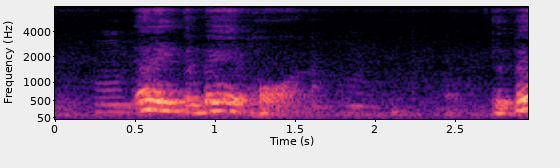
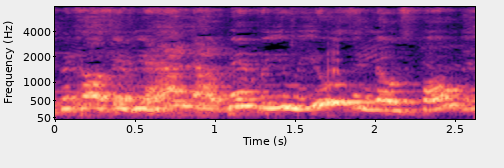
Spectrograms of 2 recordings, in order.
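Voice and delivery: high, loud shouted preaching climax; loud and higher, pushing every line to the congregation; preaching at full force; 5 semitones higher, 6 dB louder than usual. Acted. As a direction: lift the prayer into a shouting crescendo. Preaching climax, prayer quote.

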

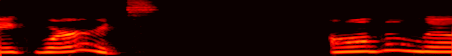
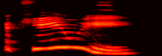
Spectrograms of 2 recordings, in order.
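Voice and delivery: high, pleased little voice; knowing answer; 11 semitones higher than usual. Acted. Little K proudly suggesting a kiwi, high. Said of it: "Little K knew the answer".

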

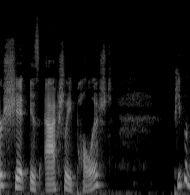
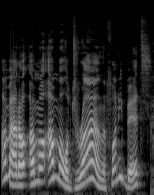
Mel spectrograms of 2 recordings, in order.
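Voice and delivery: high, louder squeaky complaint; mock whiny editor; 11 semitones higher, 9 dB louder than usual. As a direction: whine like a tired little employee. Editor answering boss in mock voice.

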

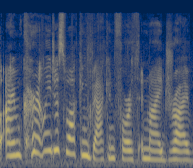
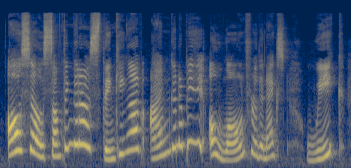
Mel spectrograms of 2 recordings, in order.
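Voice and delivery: much higher and louder, bursting with glee; excited; 9 semitones higher, 9 dB louder than usual. Real, not acted. Vlogger telling viewers her secret accent plan, giddy and loud. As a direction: gush it out like you can't wait.

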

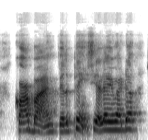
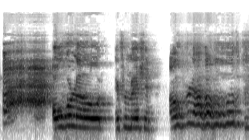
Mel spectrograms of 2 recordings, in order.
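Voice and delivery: hammed-up wail of overload, louder and higher; mock overwhelmed cry; 8 semitones higher, 3 dB louder, slower than usual. Viewer overwhelmed by car info, mock wailing. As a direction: throw up your hands at too much info. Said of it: "And you'll be like".

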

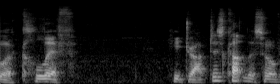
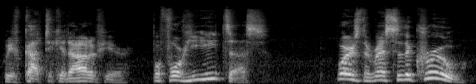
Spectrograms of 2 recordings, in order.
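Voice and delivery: louder, rising to a high question; urgent captain; 4 semitones higher, 6 dB louder than usual. A narrator's reading. Captain to fleeing crew, urgent and commanding. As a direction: press them urgently, building in volume. Captain urging escape from danger.

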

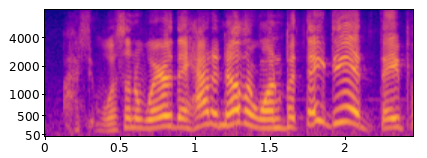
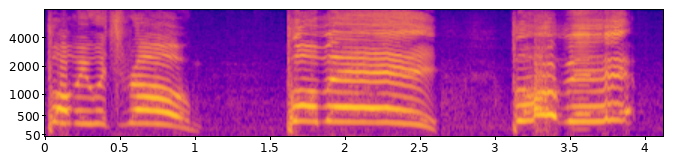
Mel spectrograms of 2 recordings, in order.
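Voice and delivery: hammed-up yelling for Bobby; 5 semitones higher, slower than usual. Begging Bobby for a push, hammed-up desperate yelling. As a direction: bellow for Bobby like he's drifting away. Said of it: "Not gonna do that voice again".

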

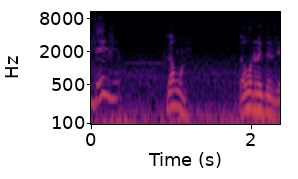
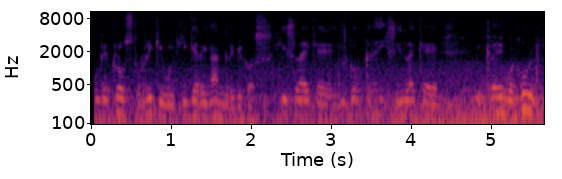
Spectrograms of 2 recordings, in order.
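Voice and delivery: quoted warning; 5 semitones lower, 10 dB quieter than usual. Retold or imitated. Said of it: "He said".

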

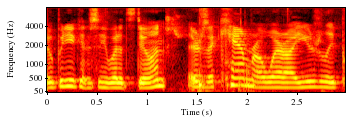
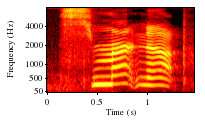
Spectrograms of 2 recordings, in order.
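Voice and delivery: mock self-scolding; 5 semitones higher, much slower than usual. Real, not acted. Artist telling herself off for a mistake, mock-stern scolding. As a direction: scold yourself slowly and emphatically.

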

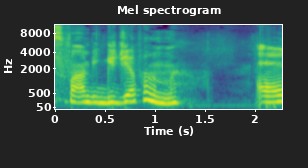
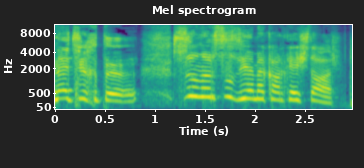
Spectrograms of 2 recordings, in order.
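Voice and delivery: higher, slowed, half-crying delight; play-cry with happiness; mock tearful joy; 6 semitones higher, slower than usual. Overjoyed at the game result.

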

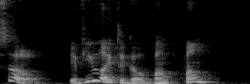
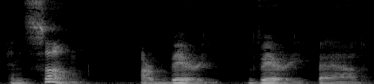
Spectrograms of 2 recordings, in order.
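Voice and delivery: slow, drawn-out and ominous; mock-grave very bad; 4 semitones lower than usual. A narrator's reading. Reading to a child, slowly stretching out very bad. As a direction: drag out very very bad for effect. Reading a picture book aloud.

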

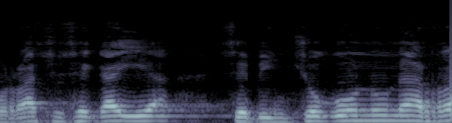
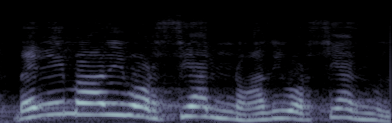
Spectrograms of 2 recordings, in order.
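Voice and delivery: put-on old woman voice; 10 semitones higher, 4 dB quieter than usual. Old couple at the lawyer.

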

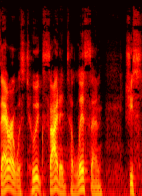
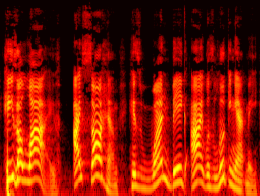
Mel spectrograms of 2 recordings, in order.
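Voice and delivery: high-pitched indignant insistence; insistent outburst; 10 semitones higher than usual. A narrator's reading. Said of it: "Sarah stamped her feet".

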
